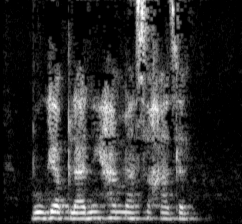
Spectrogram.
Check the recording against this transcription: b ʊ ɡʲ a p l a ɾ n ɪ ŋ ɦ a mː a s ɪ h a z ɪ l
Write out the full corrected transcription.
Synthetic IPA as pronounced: b ʊ ɡʲ a p l a ɾ n ɪ ŋ ɦ a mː a s ɪ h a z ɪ l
